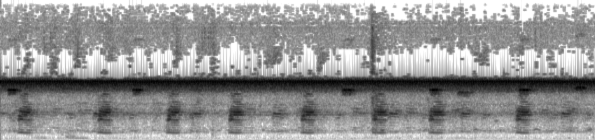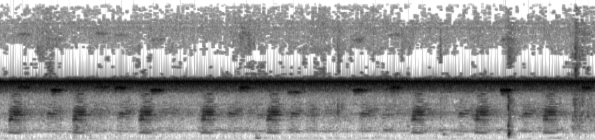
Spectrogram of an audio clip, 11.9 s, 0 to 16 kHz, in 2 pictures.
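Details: Chorus of green tree frogs (Hyla cinerea) at a boardwalk pond around 9 pm, June 2, 2021. A rapid, fairly regular string of twangy nasal notes rides over a continuous shrill insect hum.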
